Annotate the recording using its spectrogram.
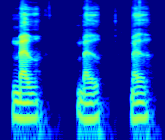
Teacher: if in Danish we have a D following a vowel sound, the D is soft. It sounds like L. · Can imagine it a little bit like the English the, except your tongue, if you say the, it's out there. But the Danish soft D, mad, the tongue is more curled.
